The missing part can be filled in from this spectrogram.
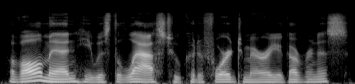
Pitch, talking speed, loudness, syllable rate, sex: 115 Hz, 235 wpm, -20 LUFS, 5.3 syllables/s, male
